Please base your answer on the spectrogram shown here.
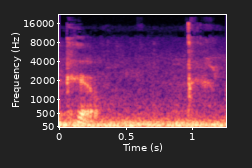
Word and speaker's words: coup: proceeded to stage a coup. Is it coup or coup? I think it's coup. I think it's coup. We're gonna go with it's coup. I'm gonna go with this silent coup. P. Silent P.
